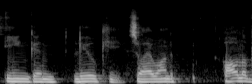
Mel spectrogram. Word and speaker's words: Ingen Ryūki: and also he uh if we pronounce in japanese is ingen liuki so i want all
